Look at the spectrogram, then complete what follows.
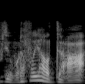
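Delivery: put-on typical oh-my-god girl voice. Describing a movie character, imitating Heather's "oh my god" girl voice. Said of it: "like a typical, like, "Oh my god" type of girl".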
